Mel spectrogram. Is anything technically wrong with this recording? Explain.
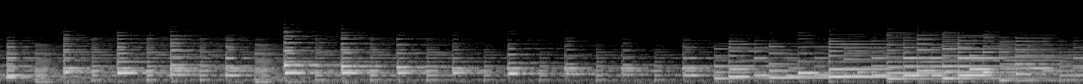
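Yes. The music plays back at the wrong sample rate throughout the clip. It runs about 1.09 times faster than it should, and it sits about 1.47 semitones sharp, which fits material recorded at 44.1 kHz being clocked out at 48 kHz with no conversion. Because speed and pitch both come from the same clock, they shift together. The playing sounds hurried and bright, and every tone is lifted by the same ratio. On a spectrogram, every harmonic sits about 9% higher than it should, with the spacing between harmonics kept in proportion. The waveform's events arrive compressed in time by the same factor.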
